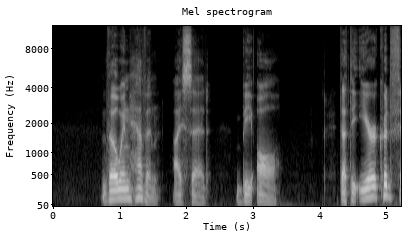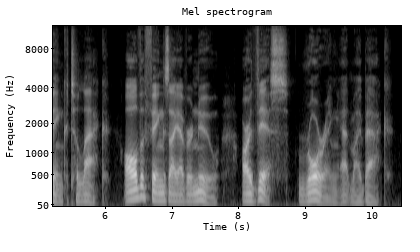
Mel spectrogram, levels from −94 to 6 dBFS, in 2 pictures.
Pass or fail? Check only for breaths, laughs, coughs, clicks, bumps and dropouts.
pass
